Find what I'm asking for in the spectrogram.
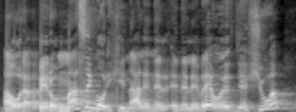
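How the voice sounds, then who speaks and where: A man preaching a sermon to a congregation, teaching as he goes, quizzing his listeners and having them repeat words after him, and slowing down whenever he reads scripture aloud. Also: sits high, sing-song. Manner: slows down when reading scripture aloud. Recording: long hall reverb.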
